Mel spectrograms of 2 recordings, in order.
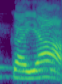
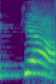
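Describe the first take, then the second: First: कया said ka-ya, two syllables; कया with an open a after k; full k sound. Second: क्या said kya, one syllable; क्या with k run straight into ya; joined half k. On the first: Teacher reading कया against क्या, two syllables. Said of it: "कितना अंतर आ गया". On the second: Teacher reading क्या against कया, one syllable. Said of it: "इसको पढ़ेंगे कया". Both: Shown as a demonstration.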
